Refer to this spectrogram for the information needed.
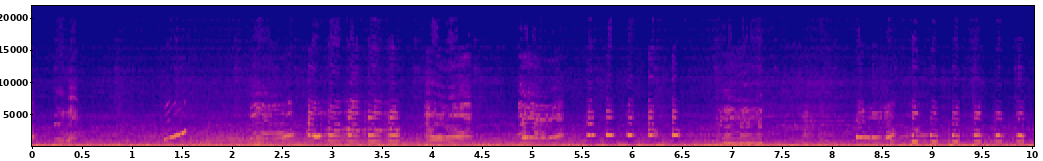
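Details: A talking Amazon parrot riding in a car calls non-stop, keeping up short, nasal, honking calls and word-like phrases, a few every second, over a steady low engine rumble.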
